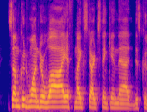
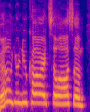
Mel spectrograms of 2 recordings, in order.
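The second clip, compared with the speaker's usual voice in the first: much higher, gushing over the car; gushing salon women; 11 semitones higher than usual. Retold or imitated. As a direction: squeal it like excited fans.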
